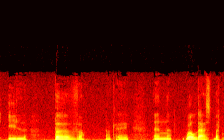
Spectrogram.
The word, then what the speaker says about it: ils peuvent: Okay, for ils au pluriel, then you get ils peuvent. Repeat. Ils peuvent. Okay, so as usual, you've got this E-N-T at the end, but then you don't pronounce it. You only pronounce ils peuvent.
